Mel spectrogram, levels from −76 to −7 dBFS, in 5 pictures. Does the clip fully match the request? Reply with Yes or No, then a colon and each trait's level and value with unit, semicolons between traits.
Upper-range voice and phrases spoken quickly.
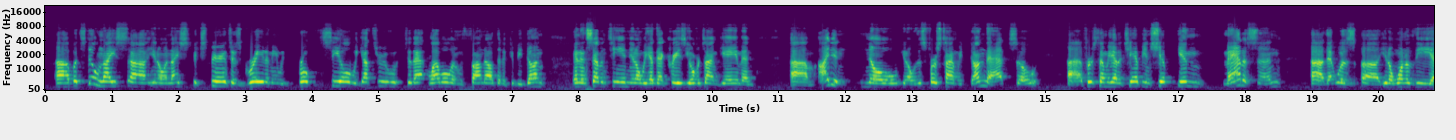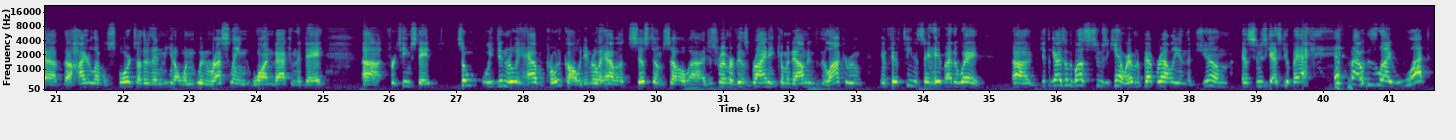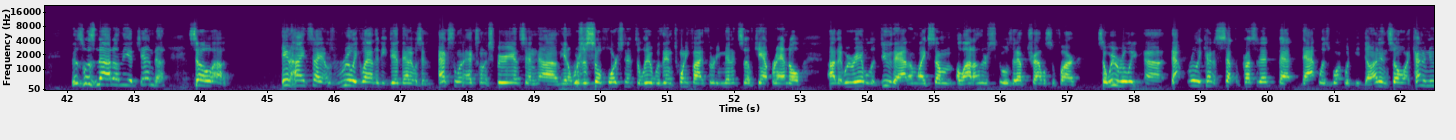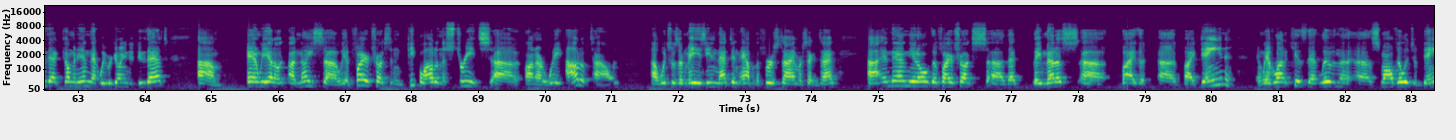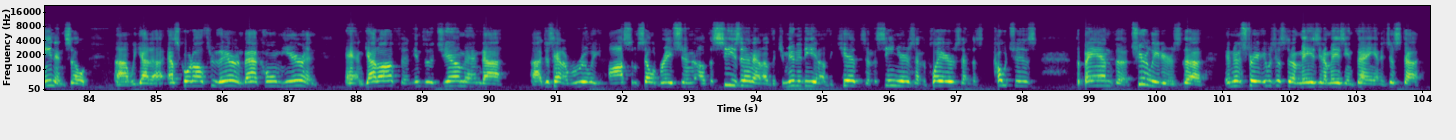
Yes: high, 210 Hz; fast, 230 wpm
